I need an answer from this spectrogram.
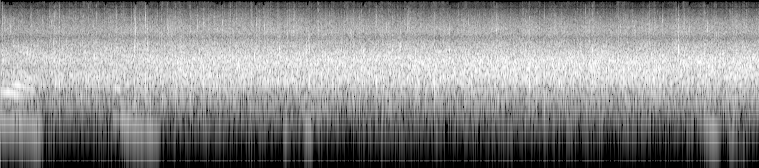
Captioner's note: applause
